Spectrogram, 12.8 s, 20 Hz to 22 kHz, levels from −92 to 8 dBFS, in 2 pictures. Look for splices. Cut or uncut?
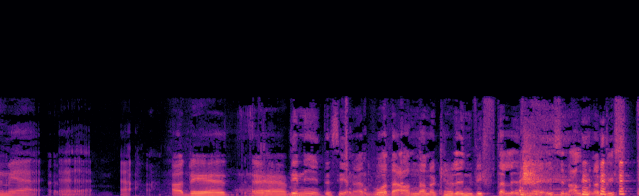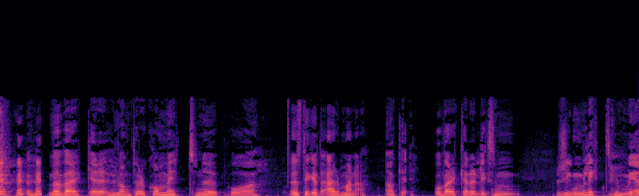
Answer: cut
